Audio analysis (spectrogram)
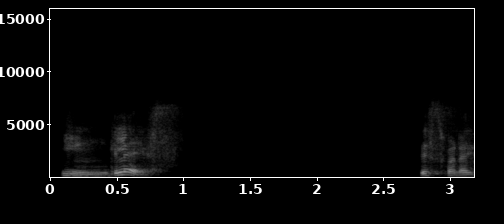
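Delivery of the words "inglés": inglés with the é lifted and stressed. Shown as a demonstration. Teacher repeating inglés after naming its accent. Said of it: "Accent up on the E".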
